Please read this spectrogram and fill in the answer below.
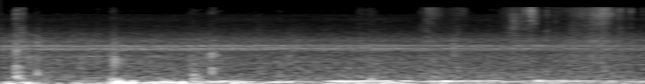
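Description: Footsteps on dry dirt and gravel, with a low steady hum setting in about a second and a half in.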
